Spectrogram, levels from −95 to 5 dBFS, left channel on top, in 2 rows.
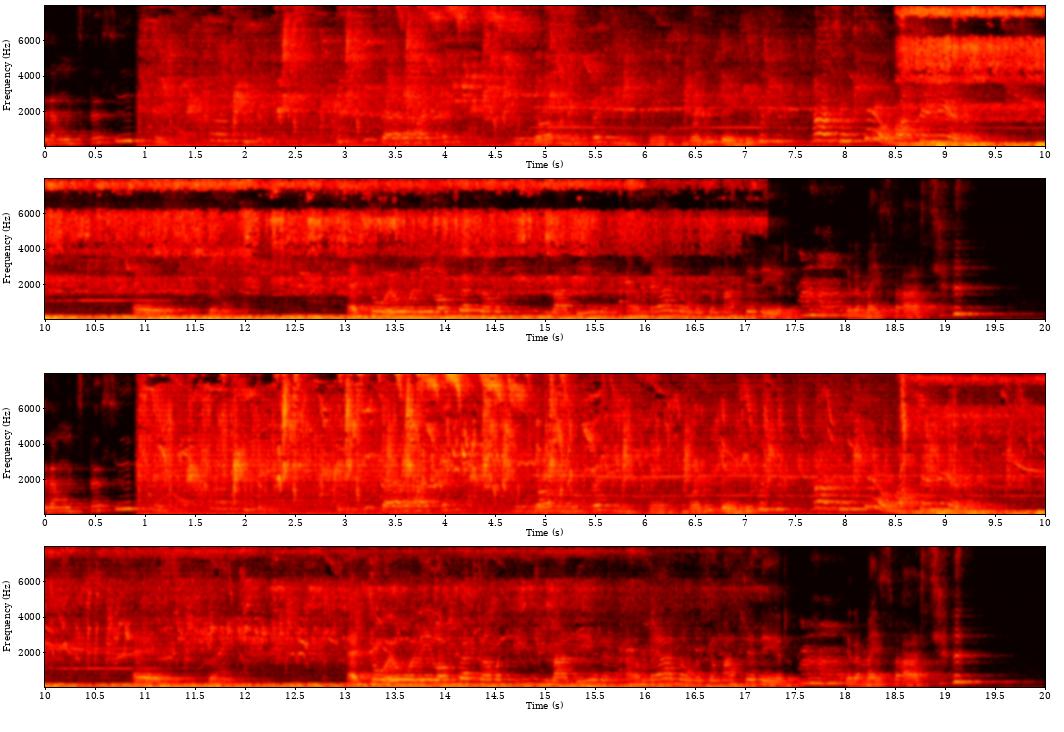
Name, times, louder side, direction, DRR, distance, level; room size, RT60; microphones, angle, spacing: voice 1, 0.0-1.3 3.2-4.2 4.9-7.4 7.7-8.0 10.9-12.0 13.0-17.6 18.0-19.4, right 2 dB, 15° right, 9 dB, 0.5 m, -41 dB
sound 1, 0.9-15.4 16.1-16.2, right 10 dB, 80° right, 1.0 m, -40 dB
voice 2, 1.6-2.3 2.9-3.4 4.7-5.1 6.5-6.7 7.7-9.4 11.7-11.9 12.2-13.0 15.8-16.6 17.6-18.1, left 2 dB, 55° left, 3 dB, 2.3 m, -43 dB
Wind instrument woodwind instrument, 4.8-11.2, right 2 dB, 50° right, 4.1 m, -56 dB
sound 2, 8.5-17.1, left 5 dB, 80° left, 0.5 m, -34 dB
13.5 x 12.0 x 7.8 m, 1.2 s
head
